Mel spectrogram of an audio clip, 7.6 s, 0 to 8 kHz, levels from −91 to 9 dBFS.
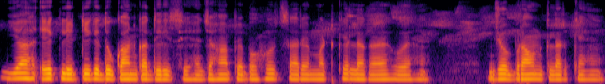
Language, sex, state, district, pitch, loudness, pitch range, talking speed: Hindi, male, Jharkhand, Palamu, 125 Hz, -18 LUFS, 120-130 Hz, 165 wpm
